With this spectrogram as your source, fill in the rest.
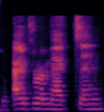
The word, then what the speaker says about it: ivermectin: hydroxychloroquine, anybody that endorsed that, and the other one I think was ivermectin, if I'm pronouncing it correctly, Ivermectin, yeah.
